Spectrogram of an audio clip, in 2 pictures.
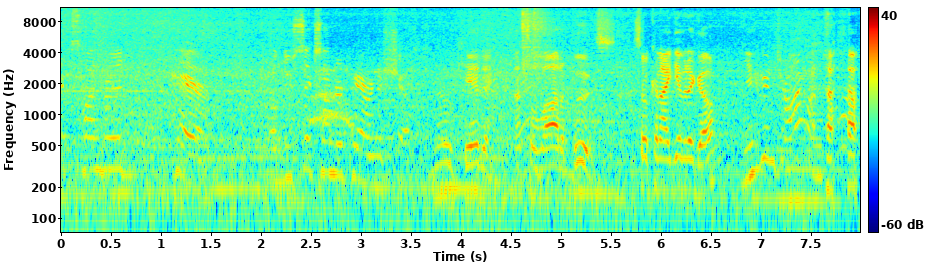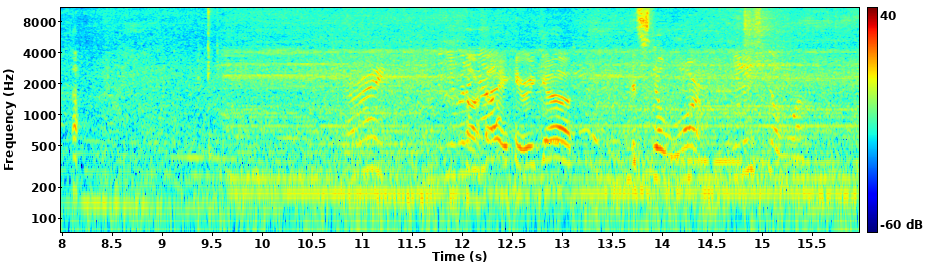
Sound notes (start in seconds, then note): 7.4 laughing; 8.3 machinery whirring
